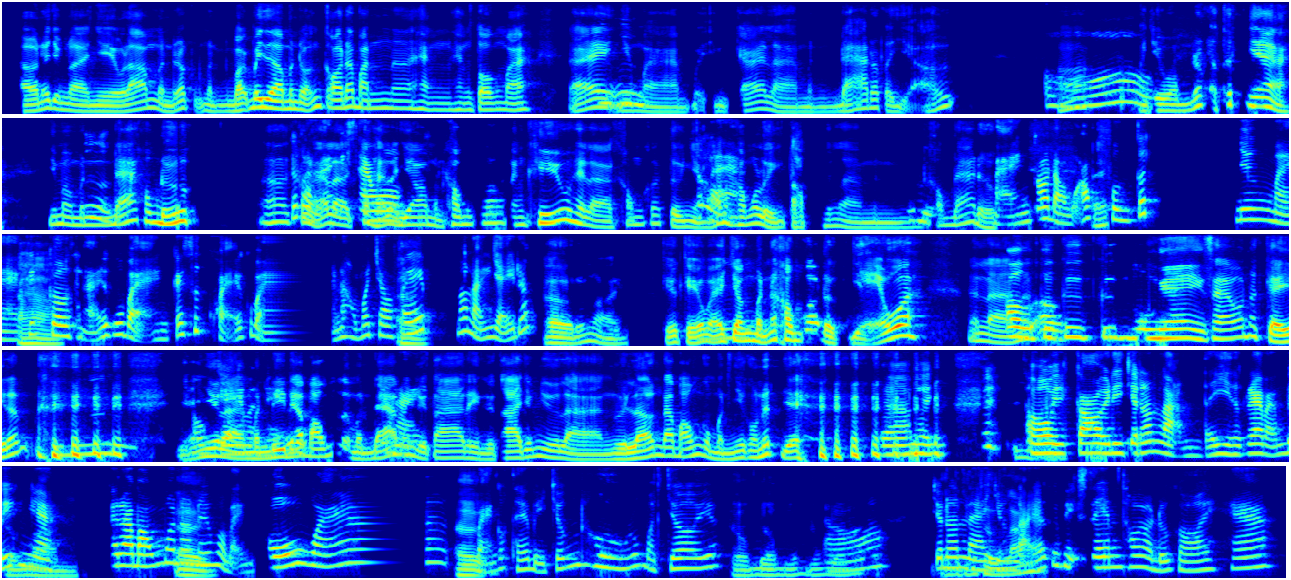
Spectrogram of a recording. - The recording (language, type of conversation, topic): Vietnamese, unstructured, Bạn cảm thấy thế nào khi tìm ra một sở thích phù hợp với mình?
- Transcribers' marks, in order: tapping; other background noise; static; "bạn" said as "lạn"; distorted speech; laugh; chuckle; laugh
